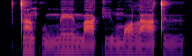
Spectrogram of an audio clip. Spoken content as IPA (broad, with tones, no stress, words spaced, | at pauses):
tã˦kʷɨ˨meː˦ ma˨ki˧ mɔ˦laː˧tɨ˧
